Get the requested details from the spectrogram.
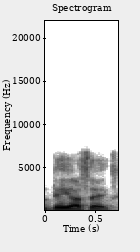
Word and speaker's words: Deus Ex: Yeah, she was the narrative director for that, and then she was the narrative director for um I think it's pronounced uh like Deus Ex or something. Oh, Deus Ex, yeah. Yeah.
